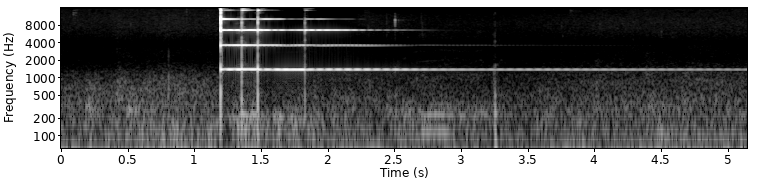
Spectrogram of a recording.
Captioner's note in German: Mooji klingelt das Glöckchen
